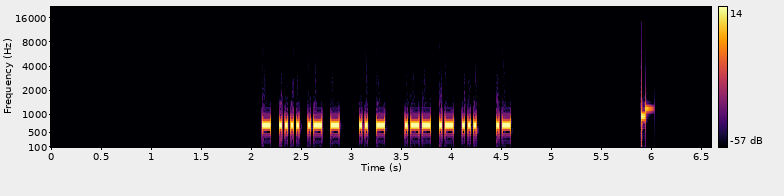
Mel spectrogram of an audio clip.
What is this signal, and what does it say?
Morse code, heard as a keyed tone, about 44 wpm, 700 Hz. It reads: THAT IT WAS A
